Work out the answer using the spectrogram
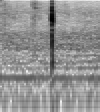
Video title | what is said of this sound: [NCTV] Les Coulisses de la Science - Géologie | en tapant on sent que des fois ça sonne mieux voà la roche est plus dure là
